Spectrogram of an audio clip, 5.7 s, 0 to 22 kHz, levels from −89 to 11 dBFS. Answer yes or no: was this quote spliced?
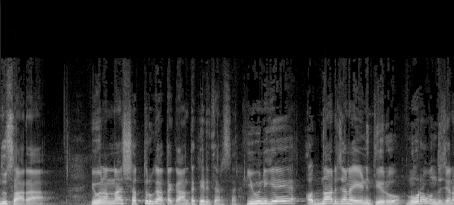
yes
